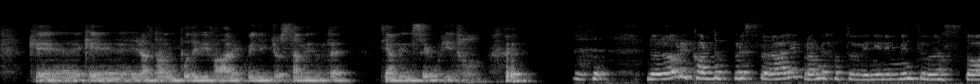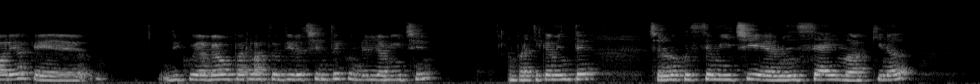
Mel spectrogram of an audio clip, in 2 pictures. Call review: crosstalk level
none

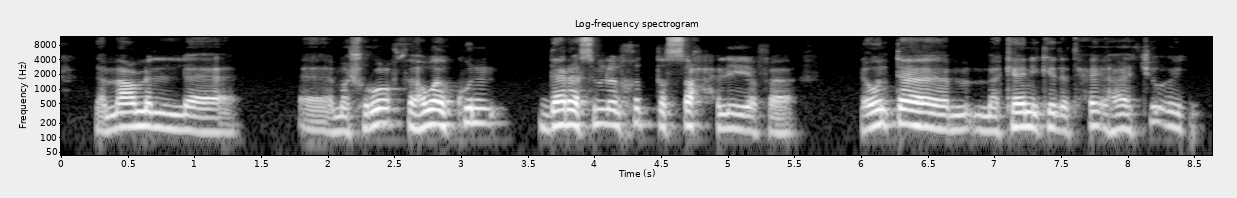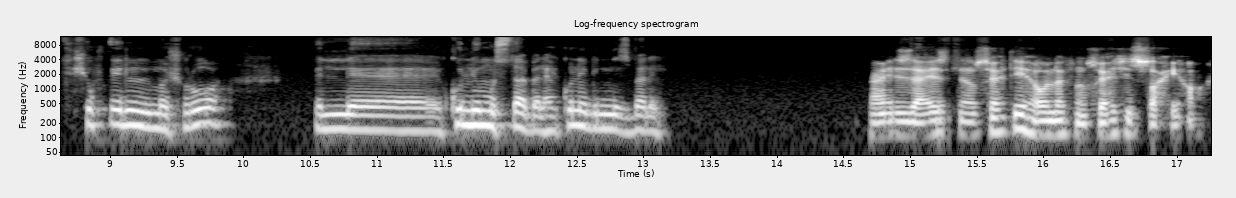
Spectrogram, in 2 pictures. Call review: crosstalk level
none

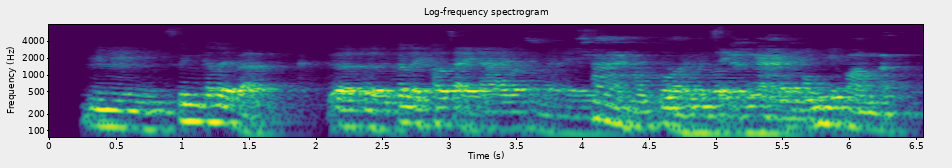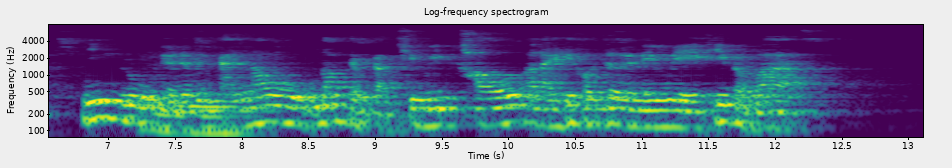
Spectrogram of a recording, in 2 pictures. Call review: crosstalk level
present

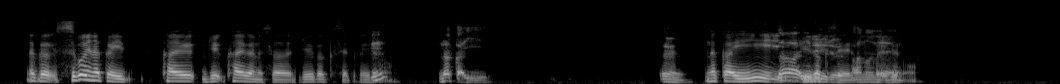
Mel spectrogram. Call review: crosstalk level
present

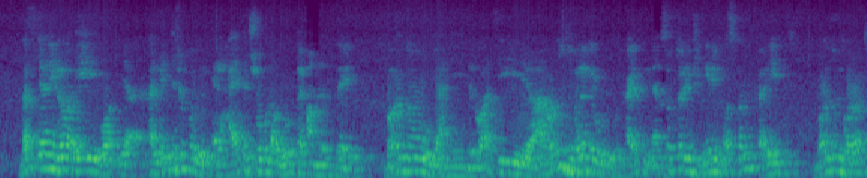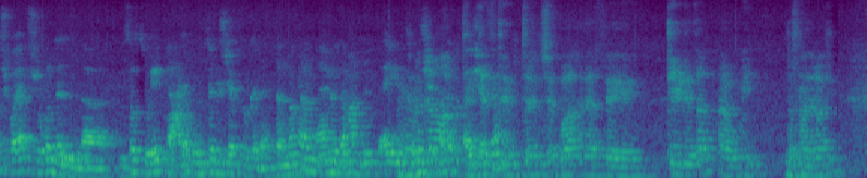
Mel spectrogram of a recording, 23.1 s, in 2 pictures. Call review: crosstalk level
present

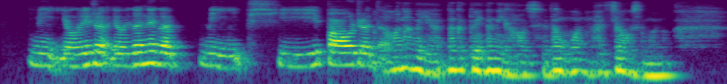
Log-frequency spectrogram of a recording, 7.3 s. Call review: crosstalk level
none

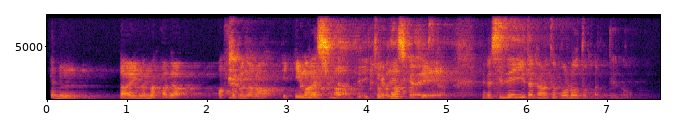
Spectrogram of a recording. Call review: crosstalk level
present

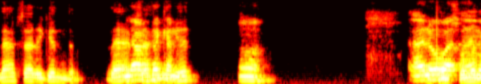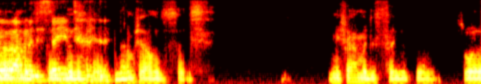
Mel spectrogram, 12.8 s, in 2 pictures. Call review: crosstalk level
present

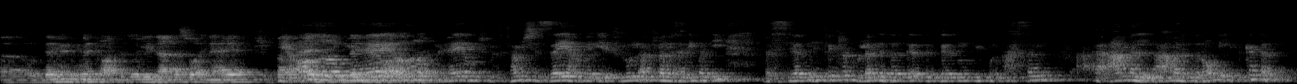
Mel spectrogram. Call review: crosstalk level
present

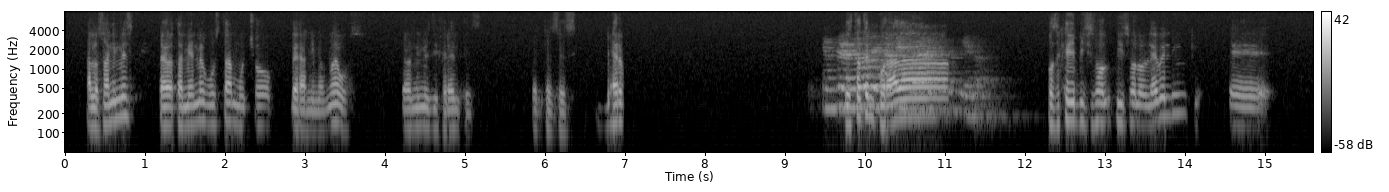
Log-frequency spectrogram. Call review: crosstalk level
present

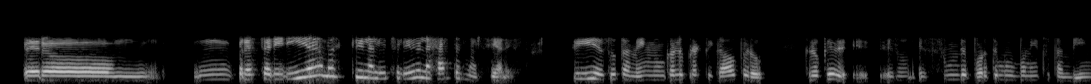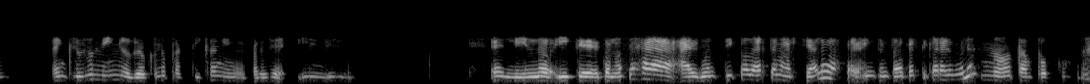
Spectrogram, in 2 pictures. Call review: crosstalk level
none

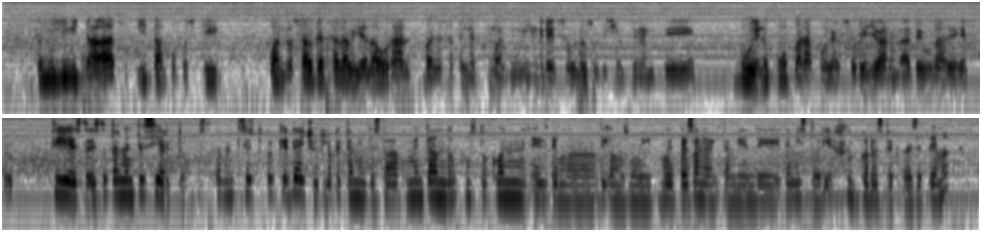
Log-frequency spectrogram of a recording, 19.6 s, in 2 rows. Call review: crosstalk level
none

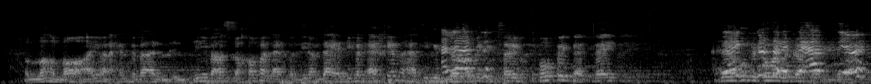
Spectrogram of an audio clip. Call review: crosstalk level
present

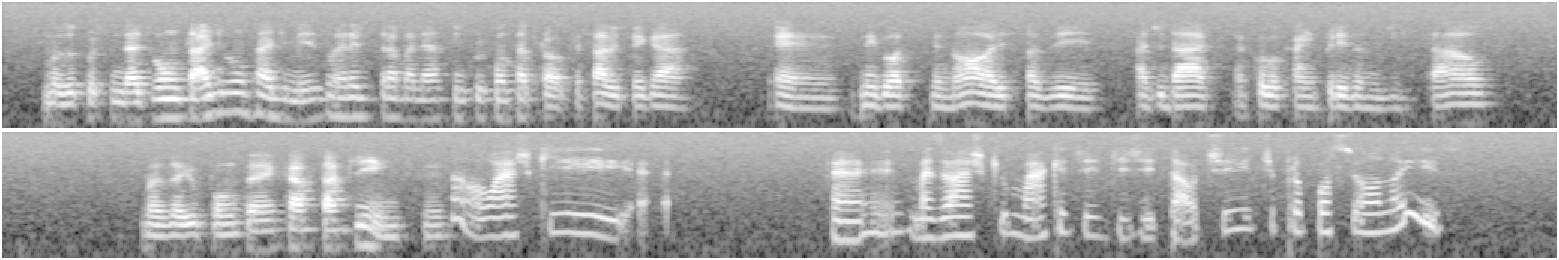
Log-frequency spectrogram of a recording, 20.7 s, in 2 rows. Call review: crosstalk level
none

